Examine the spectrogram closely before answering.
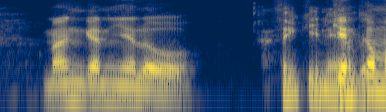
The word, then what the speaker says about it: Manganiello: John Manganiello. I'm going to say it like that. Manganiello.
